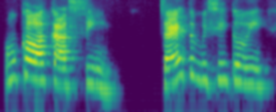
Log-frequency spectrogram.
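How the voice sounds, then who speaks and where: A woman's voice: high-pitched, normal speed, sharp tone. A woman from Salvador, an accountant teaching a live payroll class, talking frankly and chatting with her students. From Salvador, Bahia, Brazil. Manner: frank and chatty, with frequent tag questions.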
